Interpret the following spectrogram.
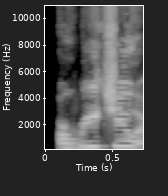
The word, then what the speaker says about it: Ariciu: Gabe Arichu. Am I pronouncing that right?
